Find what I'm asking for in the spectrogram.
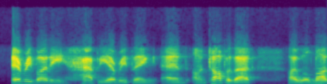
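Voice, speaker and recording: Fairly even intonation and a fairly slow pace mark this plain, everyday voice. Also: man. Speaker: podcast host. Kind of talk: podcast intro to listeners.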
